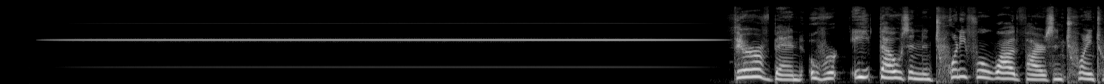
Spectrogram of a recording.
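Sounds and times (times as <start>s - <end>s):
fainter lower tone: 0.4s - 7.4s
high-pitched electronic tone: 0.4s - 7.4s.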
